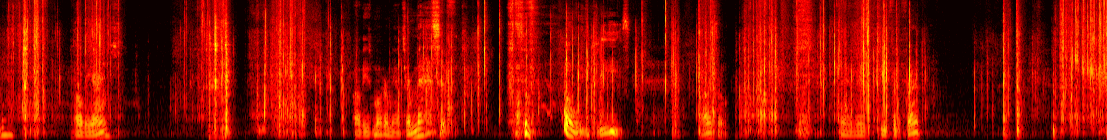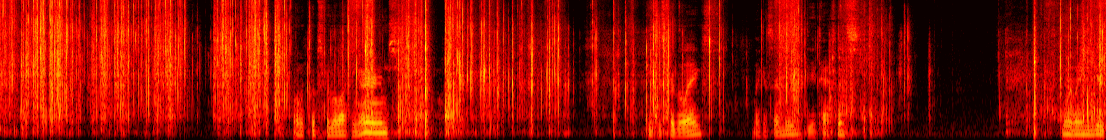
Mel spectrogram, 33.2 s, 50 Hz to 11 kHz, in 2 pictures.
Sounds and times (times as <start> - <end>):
Crumpling, crinkling: 0.0 - 1.9, 2.6 - 14.0, 14.6 - 30.8, 31.6 - 33.1
Inside, small room: 0.0 - 33.1
Speech: 1.1 - 1.9, 5.3 - 6.8, 8.4 - 9.5, 10.5 - 11.0, 12.6 - 13.9, 21.0 - 22.6, 26.3 - 29.6, 32.6 - 33.1.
